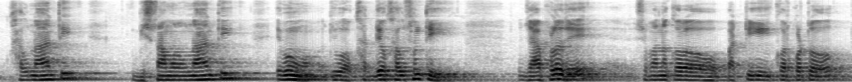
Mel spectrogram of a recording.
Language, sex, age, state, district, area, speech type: Odia, male, 60+, Odisha, Khordha, rural, spontaneous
